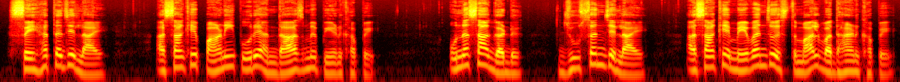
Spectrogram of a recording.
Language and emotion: Sindhi, neutral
